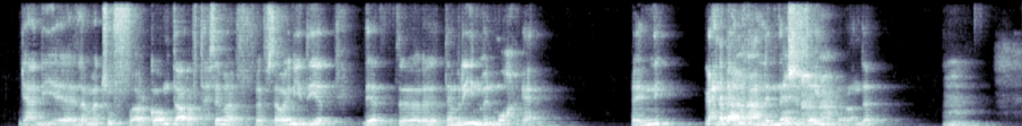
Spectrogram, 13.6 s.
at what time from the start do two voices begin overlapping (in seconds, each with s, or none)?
9.7 s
